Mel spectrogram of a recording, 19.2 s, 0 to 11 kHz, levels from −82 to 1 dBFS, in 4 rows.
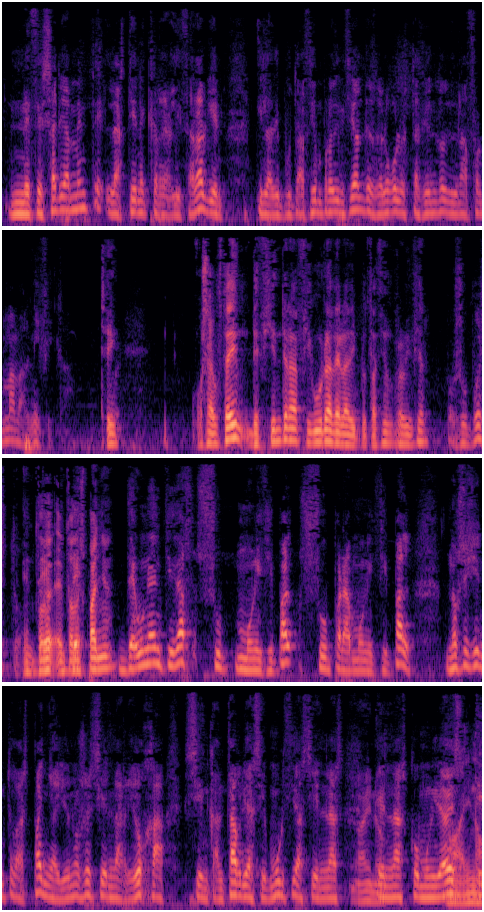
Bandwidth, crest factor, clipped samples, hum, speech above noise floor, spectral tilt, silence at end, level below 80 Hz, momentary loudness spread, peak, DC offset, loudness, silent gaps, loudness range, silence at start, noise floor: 10.5 kHz; 22 dB; under 0.1%; none; 22 dB; -7 dB/octave; 0 s; -48 dBFS; 12 LU; -2 dBFS; under 0.1%; -26 LUFS; none; 8 LU; 0.05 s; -47 dBFS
